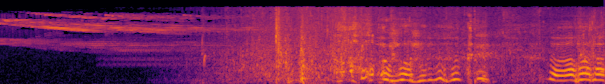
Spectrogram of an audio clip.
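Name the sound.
rushing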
